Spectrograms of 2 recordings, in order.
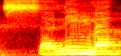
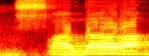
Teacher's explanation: سین کو ہم پڑھیں گے باریک، صاد کو پڑھیں گے موٹا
